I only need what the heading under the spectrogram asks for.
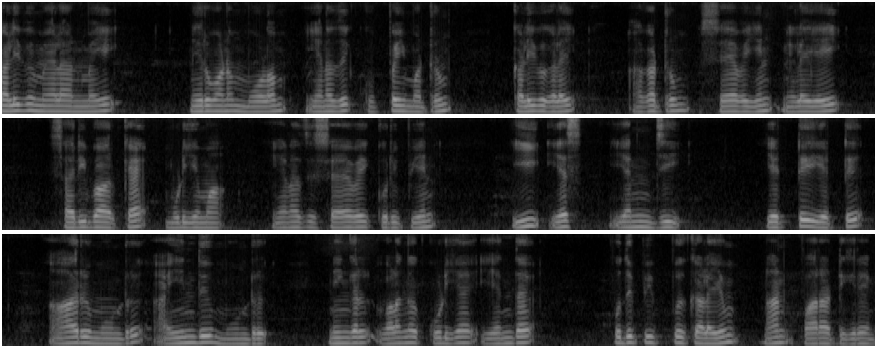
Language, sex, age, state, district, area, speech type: Tamil, male, 18-30, Tamil Nadu, Madurai, rural, read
